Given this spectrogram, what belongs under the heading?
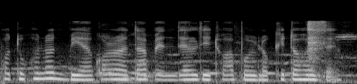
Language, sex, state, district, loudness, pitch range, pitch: Assamese, female, Assam, Sonitpur, -16 LUFS, 215-235 Hz, 225 Hz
